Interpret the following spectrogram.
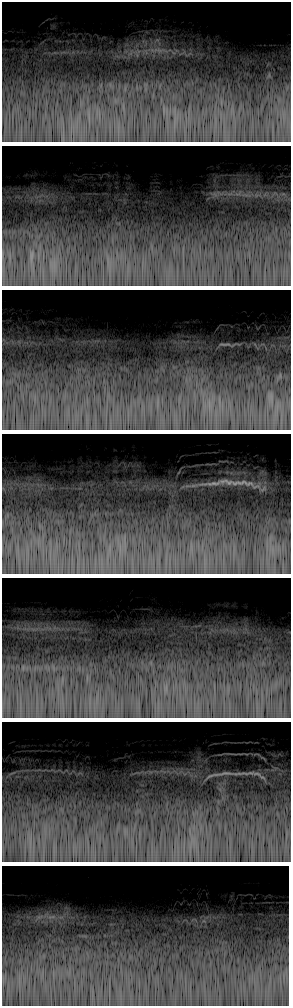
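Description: Horses whinnying several times over steady crowd chatter. The loudest whinnies come about halfway through and again near the end.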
